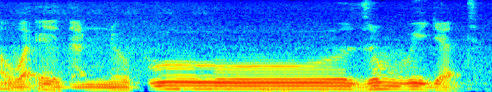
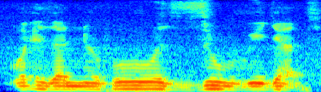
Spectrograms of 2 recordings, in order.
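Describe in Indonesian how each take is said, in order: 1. Vokal sebelum z yang digabung dibaca panjang. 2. Vokal sebelum z yang digabung dibaca pendek. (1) "enam harakat" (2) "dua harakat"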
